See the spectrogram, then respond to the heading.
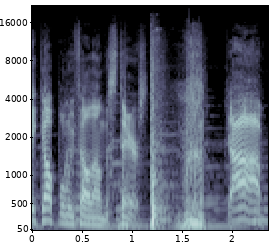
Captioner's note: snores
